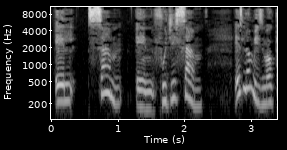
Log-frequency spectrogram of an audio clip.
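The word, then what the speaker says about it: San (山): No, aunque se pronuncia igual. Montaña se dice... – Yama. – Pero se pronuncia... – San. – Cuando se coloca detrás del nombre de algunas montañas.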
